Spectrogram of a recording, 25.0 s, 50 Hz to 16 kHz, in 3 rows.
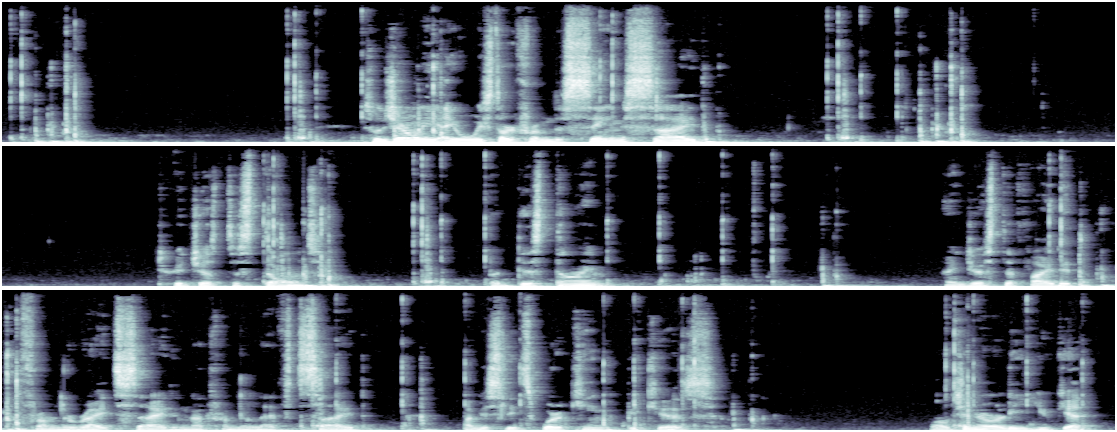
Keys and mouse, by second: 2.5 middle click, 5.2 g, 6.6 middle click, 7.0 shift+d, 10.6 shift+d, 11.6 middle click, 13.0 middle click, 13.9 middle click, 14.5 g, 16.6 shift+d, 19.3 middle click, 20.3 middle click, 21.2 middle click, 22.2 g, 24.2 middle click, 24.9 middle click.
